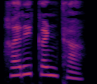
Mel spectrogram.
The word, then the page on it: ಹರಿಕಂಠ: hari kaṇṭha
